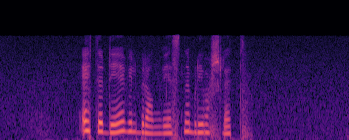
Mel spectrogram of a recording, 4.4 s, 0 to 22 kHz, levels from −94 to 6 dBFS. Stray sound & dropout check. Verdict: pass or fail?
pass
